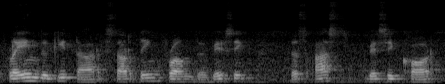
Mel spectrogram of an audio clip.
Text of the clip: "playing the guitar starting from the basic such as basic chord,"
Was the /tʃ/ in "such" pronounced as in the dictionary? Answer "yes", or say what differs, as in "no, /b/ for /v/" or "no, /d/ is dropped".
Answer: no, /s/ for /tʃ/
